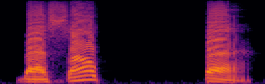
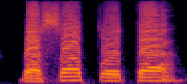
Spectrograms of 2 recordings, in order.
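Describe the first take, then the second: First: The first t merges straight into the second. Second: The first t is released with a bounce. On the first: The speaker calls it right. "Kemudian kita turunkan untuk mengucapkan huruf ta" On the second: The speaker calls it wrong. "maka ini keliru"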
